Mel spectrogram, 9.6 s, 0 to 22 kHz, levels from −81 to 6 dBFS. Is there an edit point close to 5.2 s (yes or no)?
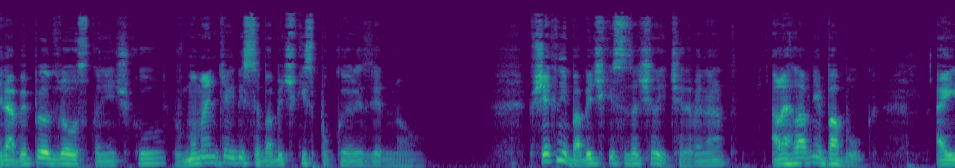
no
